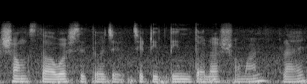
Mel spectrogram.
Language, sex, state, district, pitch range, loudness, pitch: Bengali, male, West Bengal, Dakshin Dinajpur, 120-125 Hz, -18 LUFS, 125 Hz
